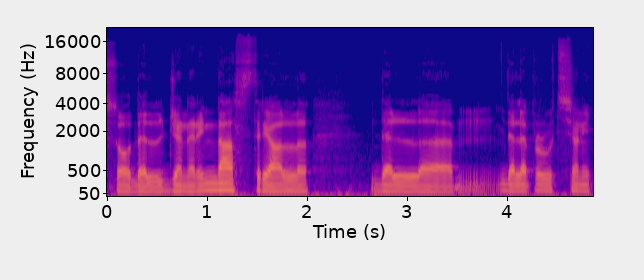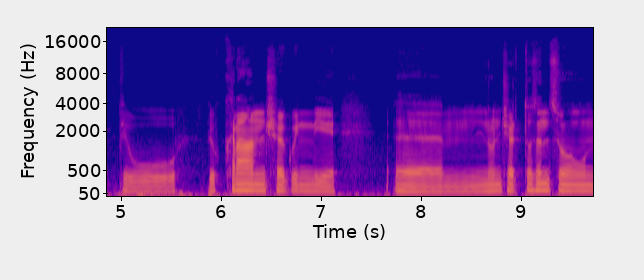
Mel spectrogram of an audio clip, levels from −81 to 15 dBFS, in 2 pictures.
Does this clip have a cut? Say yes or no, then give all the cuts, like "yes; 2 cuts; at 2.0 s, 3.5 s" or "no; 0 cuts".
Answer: no; 0 cuts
